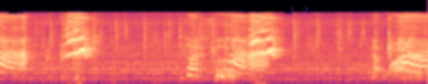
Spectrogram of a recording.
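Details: Pet Quaker parrot practicing chatty talk indoors: several warbling, speech-like phrases with rapidly wavering pitch, each about half a second long, separated by short pauses, with a faint steady hum behind.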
